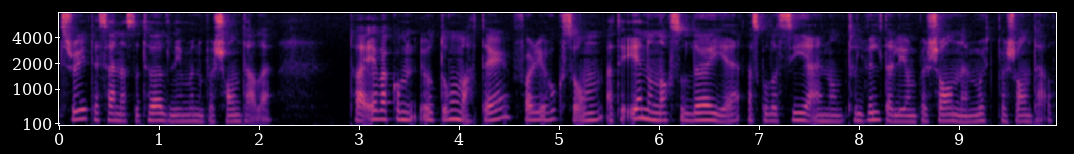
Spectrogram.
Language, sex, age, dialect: Faroese, female, 15-35, Suðurstreymoy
